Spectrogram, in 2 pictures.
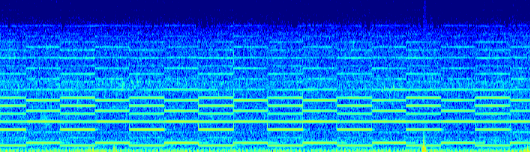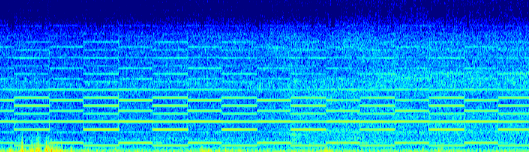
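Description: Railway level-crossing warning alarm sounding from the crossing's loudspeaker while the barriers are down for an approaching train: an electronic signal that switches steadily back and forth between two notes, each held about a third of a second, over a steady high tone. About halfway through there is a sharp knock, followed by a short burst of louder noise.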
